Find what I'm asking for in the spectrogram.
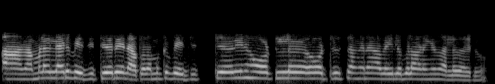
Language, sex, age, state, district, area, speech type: Malayalam, female, 45-60, Kerala, Wayanad, rural, conversation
